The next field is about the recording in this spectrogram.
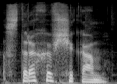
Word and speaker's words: страховщик: Специально не говорю, чтобы даже не звучал неправильный вариант, а правильно страховщик. Страховщик, и ударение остается на корне страховщиком, только так.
